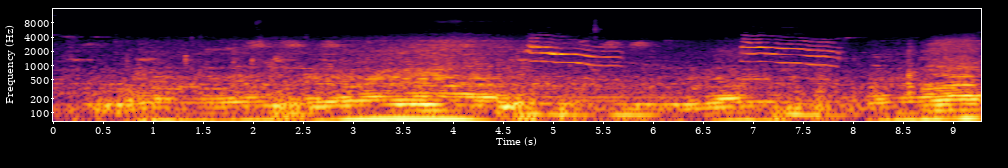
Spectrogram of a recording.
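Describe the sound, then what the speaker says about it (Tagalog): Several cats meow in close succession over a steady low background rumble, with two clear drawn-out meows standing out near the middle and end during a breakfast scene. "Kawan naman itong mga pusa."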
